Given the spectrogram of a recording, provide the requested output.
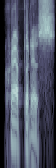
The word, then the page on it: crepitus: American English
